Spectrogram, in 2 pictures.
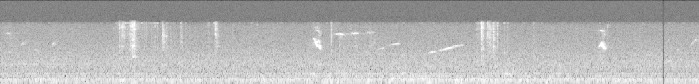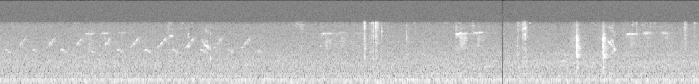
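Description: Faint, irregular sharp clicks and taps of a dark-eyed junco pecking and picking through sunflower seeds in a wooden tray feeder. Among them are a few faint, high bird chirps and, about eight seconds in, a quick run of short notes.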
